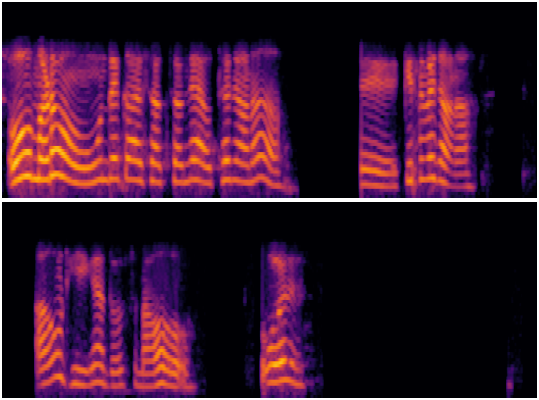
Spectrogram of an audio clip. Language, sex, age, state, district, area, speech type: Dogri, female, 18-30, Jammu and Kashmir, Reasi, rural, conversation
